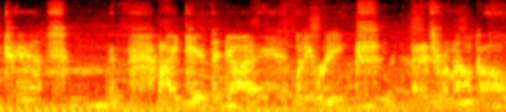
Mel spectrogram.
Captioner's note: helicopter whirring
